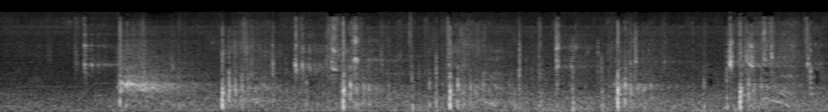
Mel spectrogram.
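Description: Tennis rally: a serve and then a ball struck back and forth by rackets, with sharp hits roughly once a second.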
